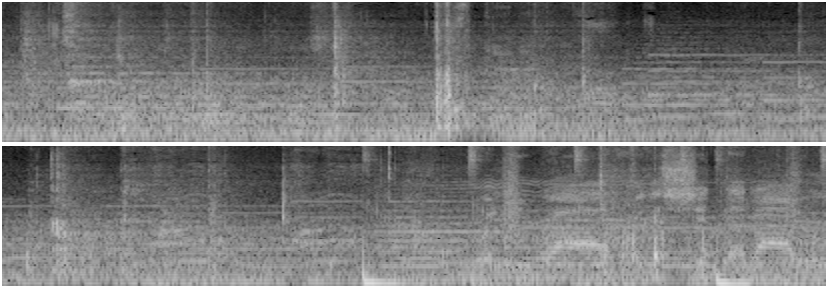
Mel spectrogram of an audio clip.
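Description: Skateboard wheels rolling on concrete, with a few sharp clacks of the board, the loudest about two seconds in, over a hip-hop beat.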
